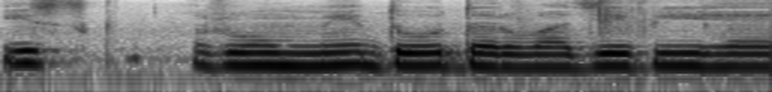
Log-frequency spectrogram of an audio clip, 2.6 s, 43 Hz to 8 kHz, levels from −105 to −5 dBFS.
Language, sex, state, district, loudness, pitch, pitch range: Hindi, female, Uttar Pradesh, Shamli, -14 LUFS, 200 Hz, 195-205 Hz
